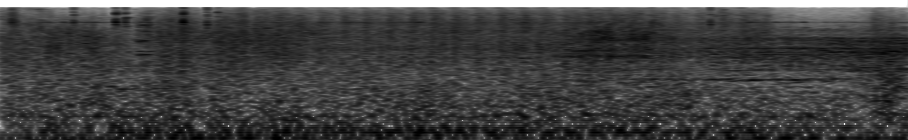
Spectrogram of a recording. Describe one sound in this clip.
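Explosions boom and rumble loudly.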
